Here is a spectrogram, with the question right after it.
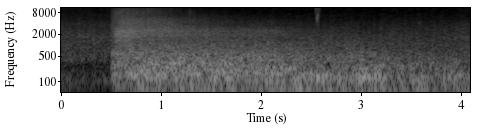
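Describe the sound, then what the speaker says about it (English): A thunderclap bursts suddenly in a Zelda video game storm, then rolls into a loud, sustained rumble with rain hiss, alone and close, slowly easing off. "this thing is just straight up dodging lightning strikes"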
